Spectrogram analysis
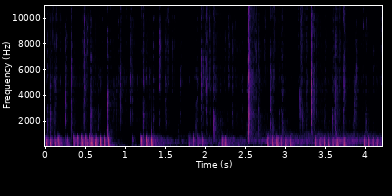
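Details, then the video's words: Croakers recorded underwater by hydrophone at the Marina Drive bridge between Long Beach and Seal Beach on an especially busy day: dense low, rapid pulsed drumming bursts, grunting trains repeated with short gaps, over a crackle of sharp clicks. "Seal Beach croaker sounds"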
